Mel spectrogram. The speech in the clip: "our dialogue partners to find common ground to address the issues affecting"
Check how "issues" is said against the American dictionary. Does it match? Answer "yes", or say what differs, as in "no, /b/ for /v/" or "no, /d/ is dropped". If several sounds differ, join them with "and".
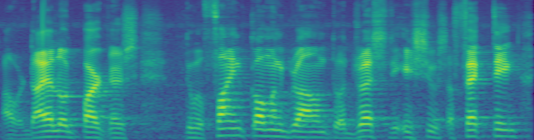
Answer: no, /s/ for /z/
